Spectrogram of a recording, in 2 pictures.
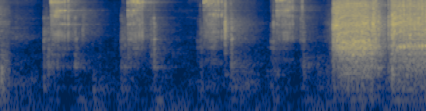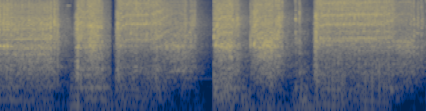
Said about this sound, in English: Tiny little pipe wrench for the win. These bolts must have some serious Loctite on them too.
